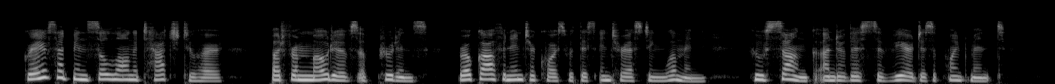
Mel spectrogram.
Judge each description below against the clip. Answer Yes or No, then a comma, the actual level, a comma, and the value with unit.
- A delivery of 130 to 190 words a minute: Yes, average, 150 wpm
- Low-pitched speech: No, high, 195 Hz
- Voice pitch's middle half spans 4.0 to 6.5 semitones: Yes, average, 4.5 semitones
